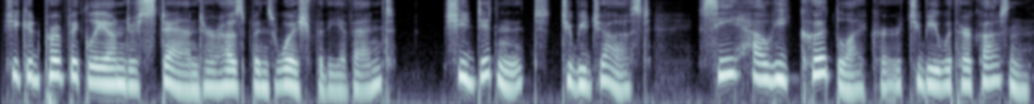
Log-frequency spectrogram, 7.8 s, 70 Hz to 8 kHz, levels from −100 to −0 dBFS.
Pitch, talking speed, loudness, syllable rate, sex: 185 Hz, 200 wpm, -19 LUFS, 4.8 syllables/s, female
